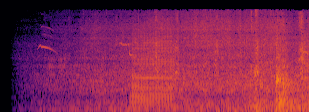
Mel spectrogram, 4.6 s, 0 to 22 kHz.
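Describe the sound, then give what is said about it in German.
Harbour sound at the port of Hamburg, where ships come and go: a low, steady rumble rises from near silence, a short tonal horn-like blast cuts in partway through, and the noise swells louder near the end. “Der Hafen. 12.000 Schiffe pro Jahr. Das ist der Hamburger Hafen.”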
